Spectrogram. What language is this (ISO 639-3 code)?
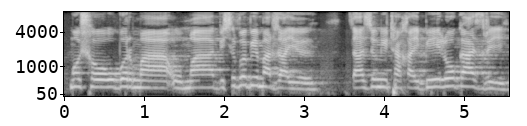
brx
